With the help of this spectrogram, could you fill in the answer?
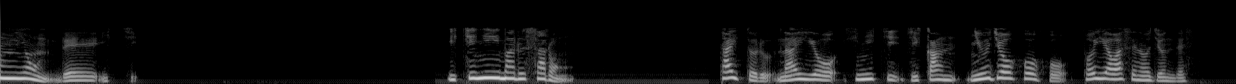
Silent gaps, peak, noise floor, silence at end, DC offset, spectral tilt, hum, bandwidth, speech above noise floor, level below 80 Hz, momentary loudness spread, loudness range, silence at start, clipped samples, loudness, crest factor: none; -10 dBFS; -69 dBFS; 0.5 s; under 0.1%; -11.5 dB/octave; 50 Hz at -55 dBFS; 5.8 kHz; 45 dB; -64 dBFS; 15 LU; 8 LU; 0 s; under 0.1%; -23 LUFS; 14 dB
